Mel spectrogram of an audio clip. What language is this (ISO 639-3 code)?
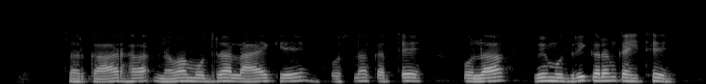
hne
